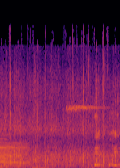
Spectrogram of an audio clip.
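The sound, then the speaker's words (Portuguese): Steady applause from a group, dense overlapping claps forming a continuous crackling wash of sound at an even, fairly loud level throughout. “Então, eu senti palmas, palmas agora.”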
